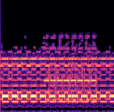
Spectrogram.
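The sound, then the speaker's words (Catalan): Telephone ringing, used in an advertisement: a steady, bright electronic ring with a rapid pulsing warble that holds at an even level for the whole short stretch, with no voices. “Si vols que et soni el telèfon, fes publicitat online, perquè així rebràs fins al triple de trucades.”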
